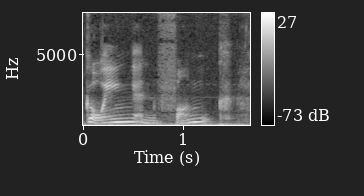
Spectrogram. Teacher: Okay, the third nasal sound would be like going and funk. And so you're blocking off the oral passage by pressing the back of your tongue against the soft palate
